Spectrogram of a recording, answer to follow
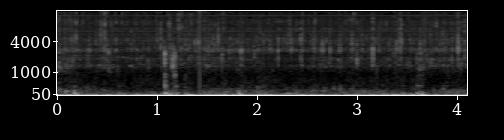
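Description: Muffled underwater sound picked up by a camera held below the surface: a steady low rumble of moving water with scattered clicks and crackles throughout.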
